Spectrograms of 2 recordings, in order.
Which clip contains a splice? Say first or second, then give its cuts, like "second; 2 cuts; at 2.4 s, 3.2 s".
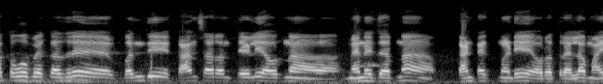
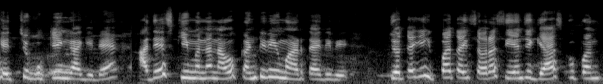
second; 2 cuts; at 1.3 s, 3.7 s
